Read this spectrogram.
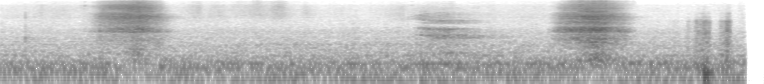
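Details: Person with a sneezy nose in winter: two sharp, hissing nasal bursts in a quiet room with a short blowing sound between, fitting forceful sneezes and snorting.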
